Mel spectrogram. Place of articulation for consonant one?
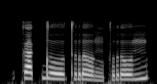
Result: velar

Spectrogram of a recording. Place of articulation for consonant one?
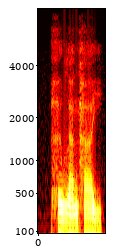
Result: glottal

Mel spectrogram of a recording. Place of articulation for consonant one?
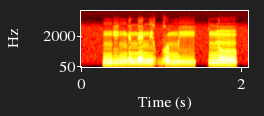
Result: velar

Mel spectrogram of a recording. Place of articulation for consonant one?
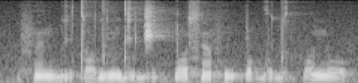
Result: labial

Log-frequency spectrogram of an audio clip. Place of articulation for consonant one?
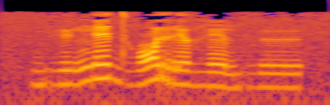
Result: labial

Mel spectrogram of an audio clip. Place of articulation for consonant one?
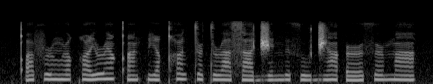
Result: uvular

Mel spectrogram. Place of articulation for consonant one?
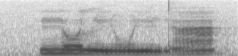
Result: alveolar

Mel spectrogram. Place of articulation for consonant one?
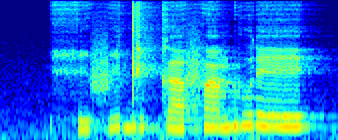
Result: glottal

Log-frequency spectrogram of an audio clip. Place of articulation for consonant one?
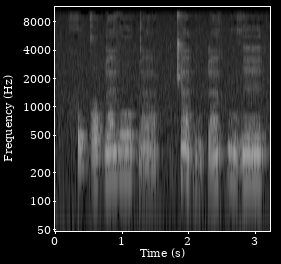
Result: glottal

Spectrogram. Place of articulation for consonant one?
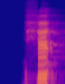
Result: glottal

